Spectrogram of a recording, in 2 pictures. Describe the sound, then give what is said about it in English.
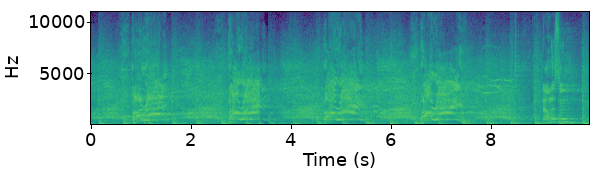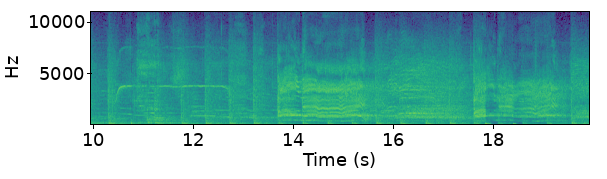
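A large, loud concert crowd cheers and yells continuously, with shouts and whoops rising over a dense roar while faint drums and music thud underneath. “Hear the crowd pretty well, better than you can hear the drums.”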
